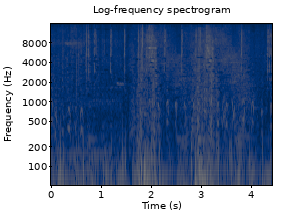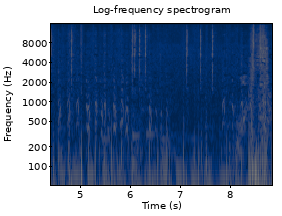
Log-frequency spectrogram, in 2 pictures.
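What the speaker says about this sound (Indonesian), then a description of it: "Suara ayam lagi gimana nih?" Chickens cluck and chatter in a video game, a busy, moderately loud stream of clucks with some clattering noises mixed in and no talk.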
